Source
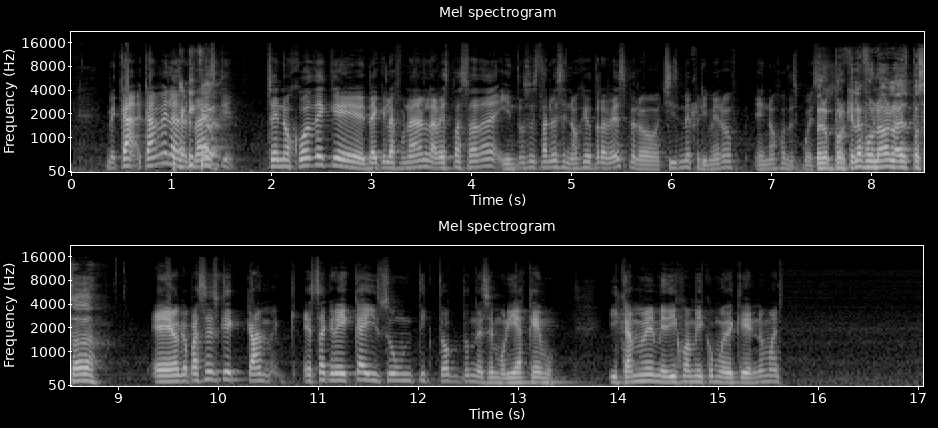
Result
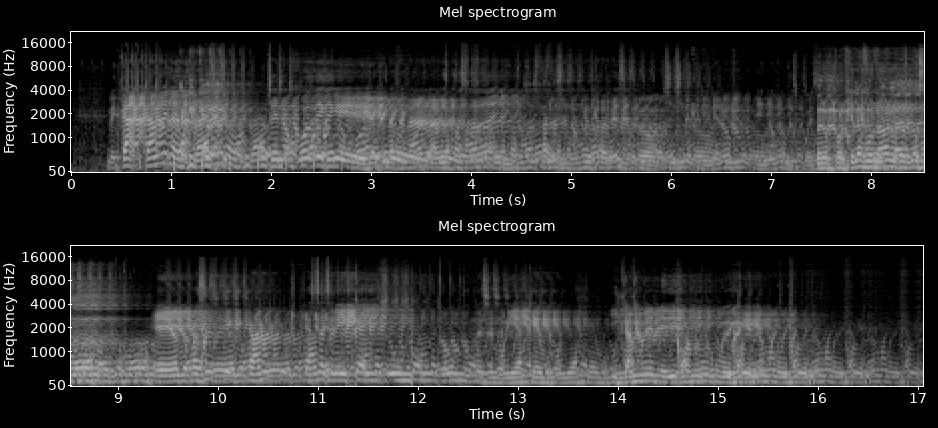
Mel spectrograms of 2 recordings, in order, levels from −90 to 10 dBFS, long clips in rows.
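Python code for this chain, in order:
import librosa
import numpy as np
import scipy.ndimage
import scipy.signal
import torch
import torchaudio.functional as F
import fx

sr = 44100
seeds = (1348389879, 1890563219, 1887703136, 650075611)

p1 = fx.highpass(x, sr, hz=310.0, slope=24, at=(2.11, 2.8))
p2 = p1 + fx.echo_split(p1, sr, split_hz=1100.0, low_ms=558, high_ms=102, feedback_pct=52, wet_db=-3.5, dry=0)
p3 = fx.sustainer(p2, sr, db_per_s=30.0)
y = p3 * librosa.db_to_amplitude(-7.0)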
